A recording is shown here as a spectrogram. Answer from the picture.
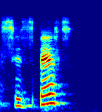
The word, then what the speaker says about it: sitz bath: Marlene told me in comments, she told me I have a sitz bath. Did I pronounce it right? Sitz bath? – Sitz bath, yes. Yes, that's right.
